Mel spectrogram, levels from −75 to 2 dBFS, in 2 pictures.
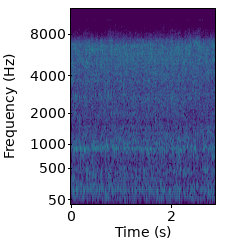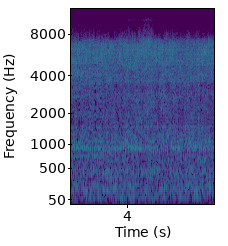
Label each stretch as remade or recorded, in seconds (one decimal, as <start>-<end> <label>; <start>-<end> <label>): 0.0-0.9 remade; 0.9-1.9 recorded; 1.9-2.8 remade; 2.8-3.5 recorded; 3.5-5.7 remade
